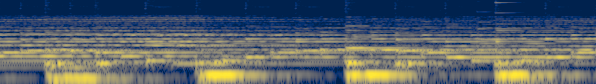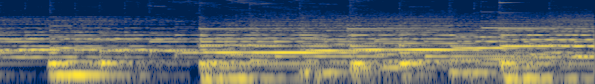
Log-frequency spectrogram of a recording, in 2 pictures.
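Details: Soft melodic background music with sustained tones and a repeating low pulse, with no animal calls.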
